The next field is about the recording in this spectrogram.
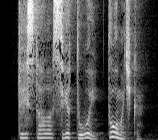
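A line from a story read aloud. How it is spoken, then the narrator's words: Tender old woman. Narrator (Russian): ласково говорила старушка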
